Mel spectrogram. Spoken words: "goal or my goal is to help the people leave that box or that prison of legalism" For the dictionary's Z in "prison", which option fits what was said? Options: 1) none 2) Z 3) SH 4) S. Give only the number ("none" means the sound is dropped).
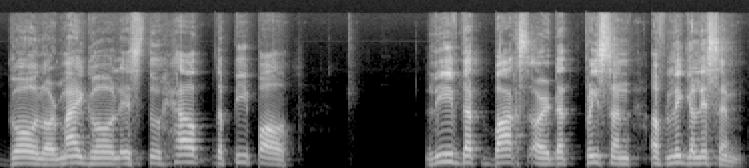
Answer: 4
